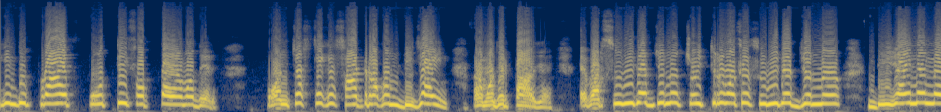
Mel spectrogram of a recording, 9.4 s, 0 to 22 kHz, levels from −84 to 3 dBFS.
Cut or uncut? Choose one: uncut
